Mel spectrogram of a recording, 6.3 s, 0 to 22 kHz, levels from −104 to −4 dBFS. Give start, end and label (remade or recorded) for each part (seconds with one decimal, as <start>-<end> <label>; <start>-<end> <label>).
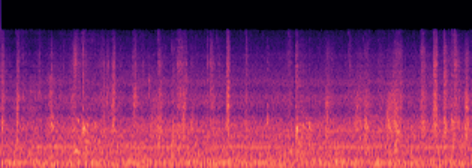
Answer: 0.0-0.6 remade; 0.6-6.3 recorded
